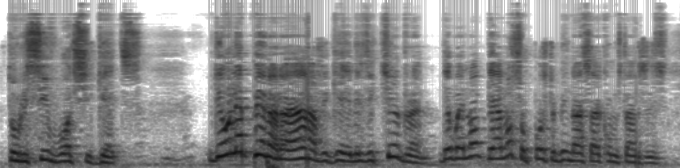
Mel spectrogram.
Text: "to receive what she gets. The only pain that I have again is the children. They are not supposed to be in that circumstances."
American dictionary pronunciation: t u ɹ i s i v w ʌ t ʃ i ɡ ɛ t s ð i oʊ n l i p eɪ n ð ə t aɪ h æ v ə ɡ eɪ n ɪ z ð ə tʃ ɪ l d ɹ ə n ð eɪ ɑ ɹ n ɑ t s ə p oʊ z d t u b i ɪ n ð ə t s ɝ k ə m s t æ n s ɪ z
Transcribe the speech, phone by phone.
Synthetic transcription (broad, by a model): t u ɹ i s i v w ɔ t ʃ i ɡ ɛ t s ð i oʊ n l i p eɪ n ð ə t aɪ h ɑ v ə ɡ eɪ n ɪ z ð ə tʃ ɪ l d ɹ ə n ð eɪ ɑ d n ɑ t s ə p oʊ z t u b i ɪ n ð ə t s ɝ k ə m s t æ n s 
